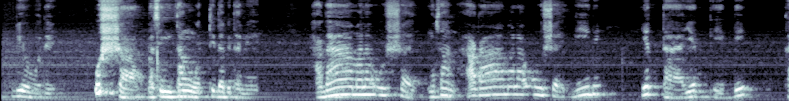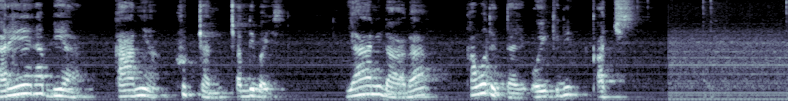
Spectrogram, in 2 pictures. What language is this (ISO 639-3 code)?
wal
